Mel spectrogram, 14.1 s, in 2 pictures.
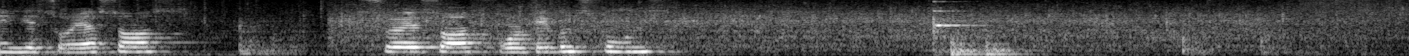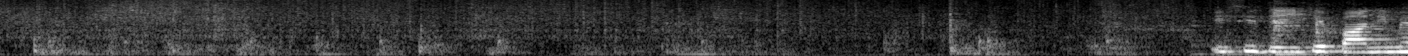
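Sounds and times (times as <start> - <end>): chicken sizzling in a wok: 0.0 - 14.0
spatula scraping a wok: 5.8 - 13.4.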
